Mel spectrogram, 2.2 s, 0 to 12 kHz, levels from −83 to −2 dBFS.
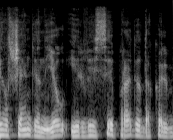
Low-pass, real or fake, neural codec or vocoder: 9.9 kHz; real; none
